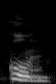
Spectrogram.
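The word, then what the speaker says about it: comb: ही गॉट अ कोम, तो उसको एक कंघी मिली, इसमें बी साइलेंट होता है, कोम, ही गॉट अ कोम, उसको एक कंघी मिली, वर्थ 25 पैसे, 25 पैसे की।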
